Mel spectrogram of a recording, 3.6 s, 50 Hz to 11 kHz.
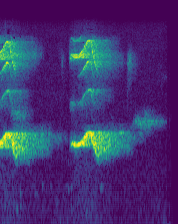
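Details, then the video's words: Koel calling loudly at 7.02am on a Monday, 26 January 2026, beside an apartment block in Toa Payoh, Singapore: two drawn-out, slurred notes, the second swelling then sliding upward, in an otherwise quiet setting. "Loud koel noises"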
